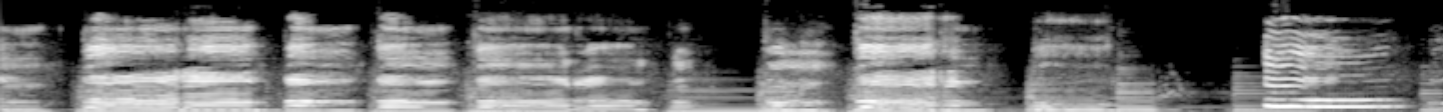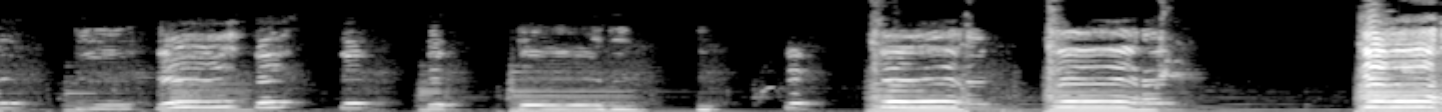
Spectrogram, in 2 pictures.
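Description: An electric guitar played in short phrases, with a man vocalising a melody over it in bits.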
